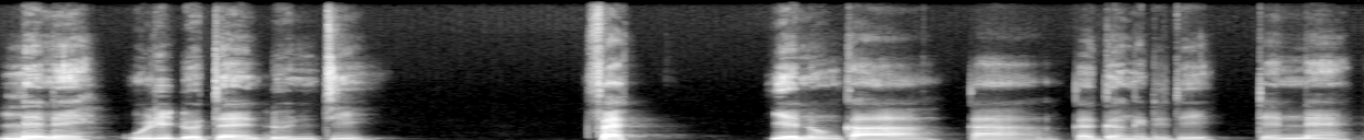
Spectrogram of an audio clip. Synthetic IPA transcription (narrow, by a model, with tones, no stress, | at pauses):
le˦ne˦wʔu˦ɾi˦ɗo˨te˦˨nɗo˨n˦ti˦ | fe˦k̚ | je˦nu˦ŋka˦ka˨ka˨ɡa˦ŋ˨di˨ti˨te˦nːe˦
